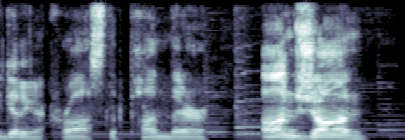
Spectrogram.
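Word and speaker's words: Anjean: across the pun there anjan say his name a little bit differently it sounds like engin I had a premonition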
